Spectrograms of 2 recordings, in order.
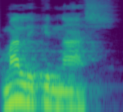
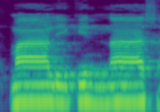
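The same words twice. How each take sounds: First: The vowel after the M is kept short. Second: The vowel after the M is drawn out long. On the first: The speaker calls it right. "Bacanya itu pendek" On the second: The speaker calls it wrong. "itu perlu dinasihati"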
